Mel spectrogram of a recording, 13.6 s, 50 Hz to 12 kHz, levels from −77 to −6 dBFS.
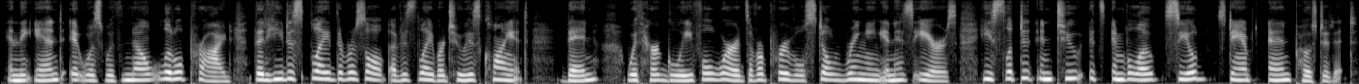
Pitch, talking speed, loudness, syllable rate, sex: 225 Hz, 190 wpm, -17 LUFS, 5.0 syllables/s, female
